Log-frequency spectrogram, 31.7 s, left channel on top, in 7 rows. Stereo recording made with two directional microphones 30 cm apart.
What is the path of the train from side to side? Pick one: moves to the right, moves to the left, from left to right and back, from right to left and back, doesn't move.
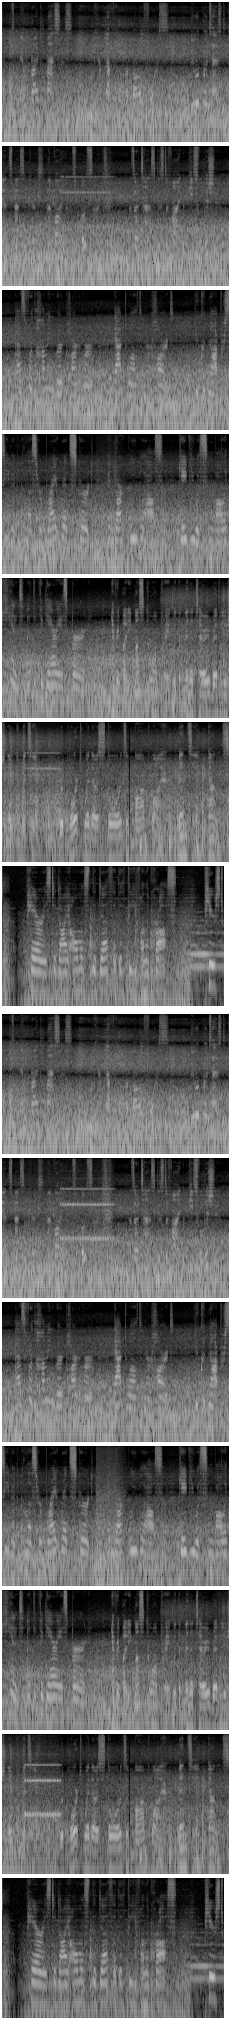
moves to the left.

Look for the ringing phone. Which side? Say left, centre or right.
right.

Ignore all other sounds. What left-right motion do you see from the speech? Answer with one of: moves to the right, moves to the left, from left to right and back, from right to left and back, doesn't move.
moves to the left.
